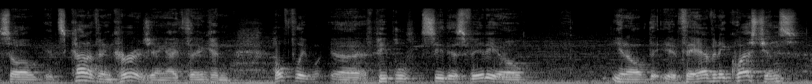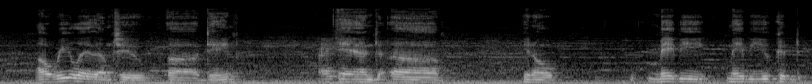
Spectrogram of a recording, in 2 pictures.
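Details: Adult man speaking; ordinary speech.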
